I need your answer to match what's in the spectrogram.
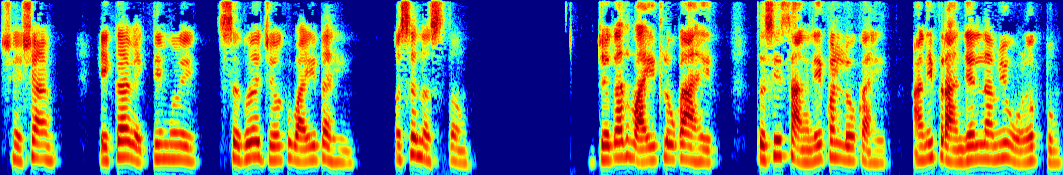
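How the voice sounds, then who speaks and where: A woman's voice: mid-range voice, unhurried, dry recording, natural voice. A woman storyteller voicing a friendly, teasing young male coworker in a dry, close recording. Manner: easygoing, teasing.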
